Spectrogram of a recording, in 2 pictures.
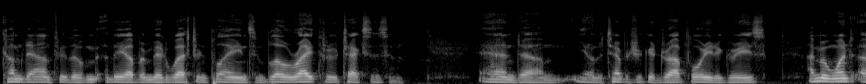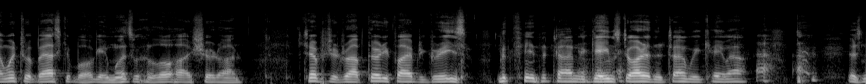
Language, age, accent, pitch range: English, 60-79, American, 105-125 Hz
